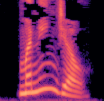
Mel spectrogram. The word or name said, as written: meninjau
